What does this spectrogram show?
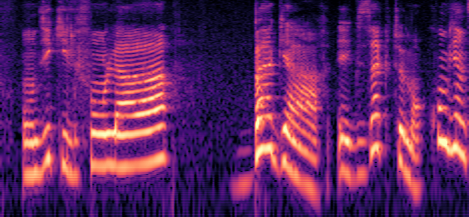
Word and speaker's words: bagarre: Bagarre à deux R. Et le E muet. Bagarre.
